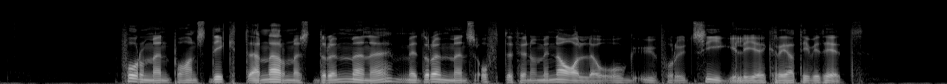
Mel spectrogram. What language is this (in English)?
Norwegian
